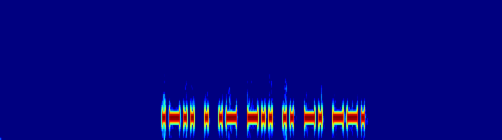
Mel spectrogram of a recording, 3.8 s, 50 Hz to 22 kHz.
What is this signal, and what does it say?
Morse code, heard as a keyed tone, about 42 wpm, 700 Hz. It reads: LEADING
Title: Seven Letter Words - 45wpm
